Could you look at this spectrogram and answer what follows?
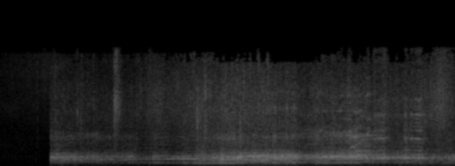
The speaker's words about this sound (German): Da picken, scharren und gackern sie, die weißen Legehennen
